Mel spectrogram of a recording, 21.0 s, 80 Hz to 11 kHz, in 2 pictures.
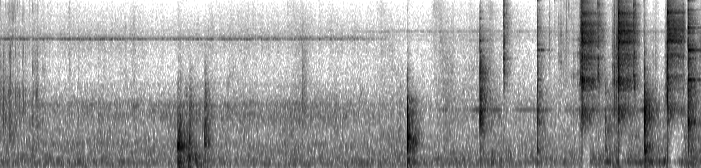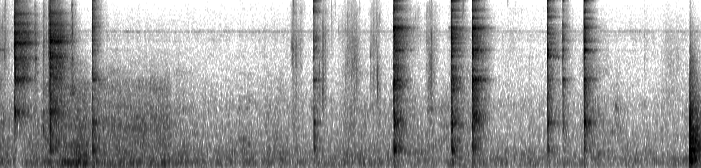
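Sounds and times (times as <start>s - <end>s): utensils clinking against dishes: 7.2s - 12.1s, 14.9s - 15.5s, 16.4s - 17.9s, 18.8s - 19.5s.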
